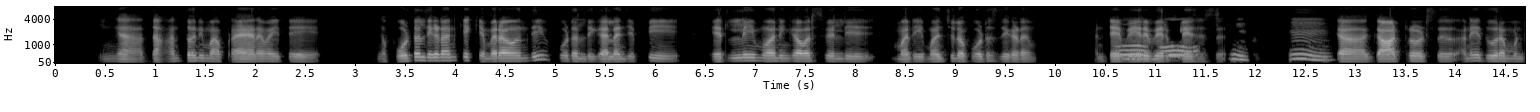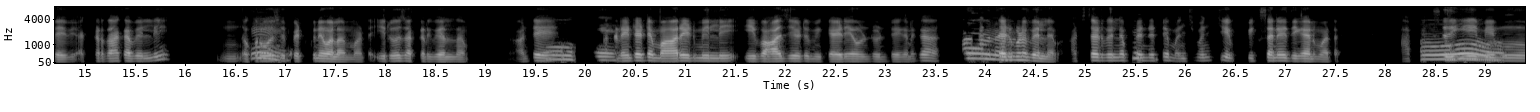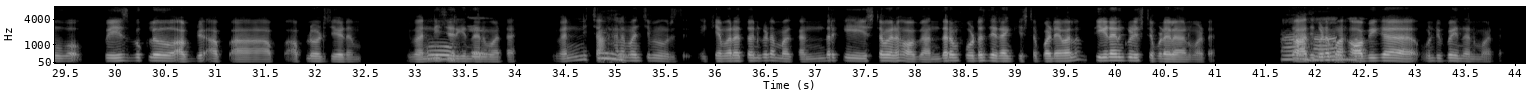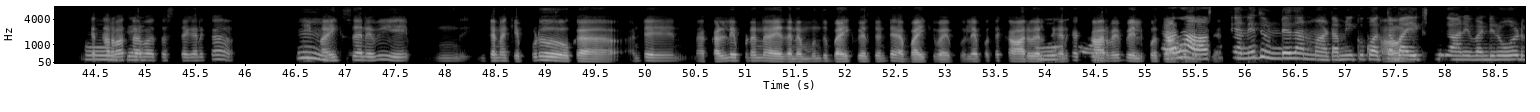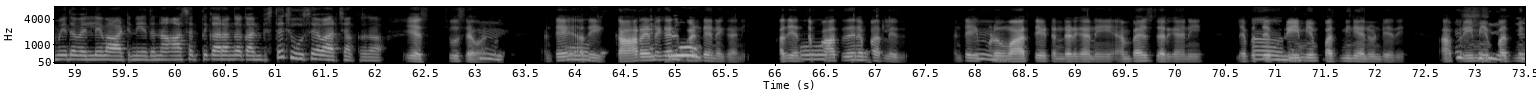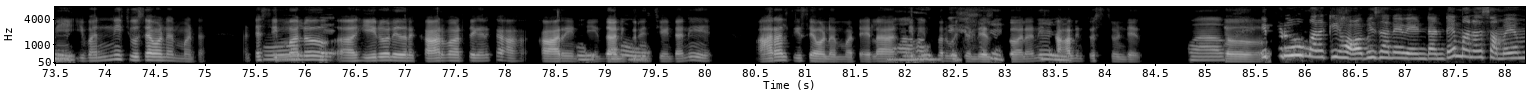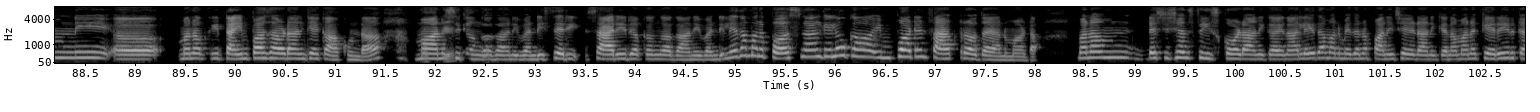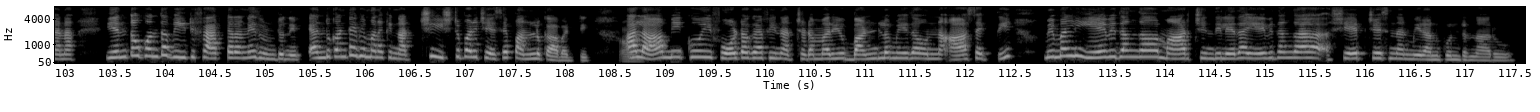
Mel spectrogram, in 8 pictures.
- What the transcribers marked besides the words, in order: in English: "కెమెరా"; in English: "ఎర్లీ మార్నింగ్ అవర్స్"; in English: "ఫోటోస్"; tapping; in English: "ప్లేసెస్"; in English: "ఘాట్ రోడ్స్"; unintelligible speech; in English: "సైడ్"; in English: "సైడ్"; in English: "పిక్స్"; in English: "పిక్స్"; in English: "ఫేస్‌బుక్‌లో అప్‌డె అప్ ఆ అప్ అప్లోడ్"; other background noise; in English: "మెమోరీస్"; in English: "హాబీ"; in English: "ఫోటోస్"; in English: "సో"; in English: "హాబీగా"; in English: "ఆటోమేటిక్‌గా"; in English: "బైక్స్"; in English: "యెస్"; in English: "మారుతి ఎయిట్ హండ్రెడ్"; in English: "అంబాసిడర్"; in English: "ప్రీమియం"; giggle; in English: "ప్రీమియం"; laughing while speaking: "బావుంది"; in English: "ఇన్ఫర్మేషన్"; in English: "ఇంట్రెస్ట్"; in English: "వావ్!"; in English: "సో"; in English: "టైమ్ పాస్"; in English: "పర్సనాలిటీలో"; in English: "ఇంపార్టెంట్"; in English: "డెసిషన్స్"; in English: "కెరియర్‌కెయినా"; in English: "ఫోటోగ్రఫీ"; in English: "షేప్"
- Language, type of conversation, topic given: Telugu, podcast, మీరు ఎక్కువ సమయం కేటాయించే హాబీ ఏది?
